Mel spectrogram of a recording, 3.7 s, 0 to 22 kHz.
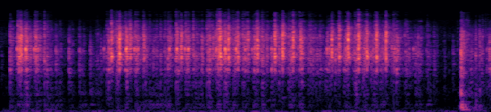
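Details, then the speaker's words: Porsche 996 fuel level sender removed from the tank and shaken by hand, found to be the rattle culprit over bumps: bursts of light metallic rattling from the loose internal ball. "so every time we go over a bump just rattling away"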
